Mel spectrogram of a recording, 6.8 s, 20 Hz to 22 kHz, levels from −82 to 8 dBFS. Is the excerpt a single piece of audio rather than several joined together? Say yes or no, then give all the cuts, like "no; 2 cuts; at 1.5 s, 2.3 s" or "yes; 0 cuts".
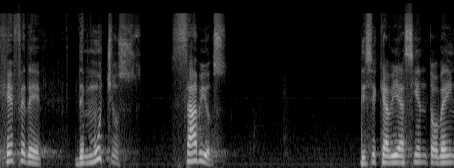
yes; 0 cuts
